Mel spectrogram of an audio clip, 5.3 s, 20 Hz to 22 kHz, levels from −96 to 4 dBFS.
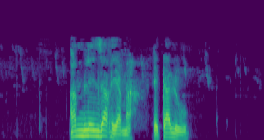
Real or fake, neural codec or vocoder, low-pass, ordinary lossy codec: real; none; 7.2 kHz; MP3, 32 kbps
